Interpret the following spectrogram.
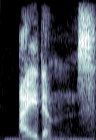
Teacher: that T is going to be a flap T sound or like a D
